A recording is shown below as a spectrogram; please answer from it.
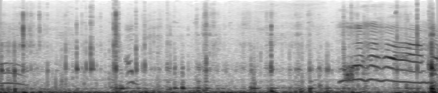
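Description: Baby stroller wheels rattling over a brick-paved path, with a dense run of quick uneven knocks and clatters. Near the end a toddler sings out a drawn-out "a-a-a".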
